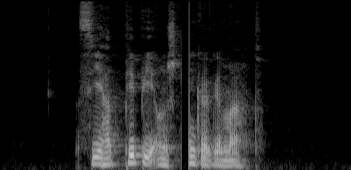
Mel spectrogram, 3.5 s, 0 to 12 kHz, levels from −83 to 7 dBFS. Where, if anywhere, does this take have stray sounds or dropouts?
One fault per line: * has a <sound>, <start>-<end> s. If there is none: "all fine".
* has a dropout, 1.8-1.9 s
